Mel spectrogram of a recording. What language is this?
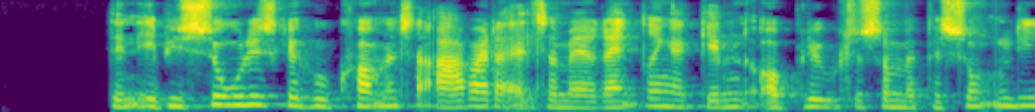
Danish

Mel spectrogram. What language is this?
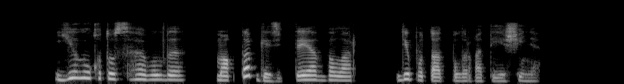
Bashkir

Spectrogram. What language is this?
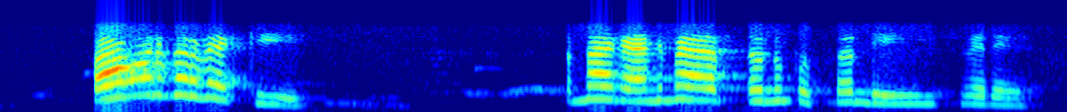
Punjabi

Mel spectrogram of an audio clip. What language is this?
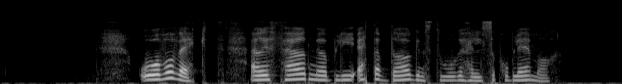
Norwegian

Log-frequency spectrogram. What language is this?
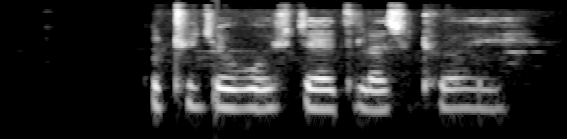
Lasi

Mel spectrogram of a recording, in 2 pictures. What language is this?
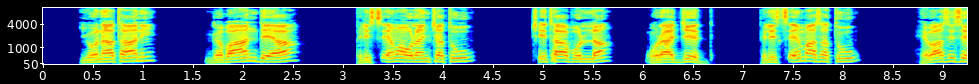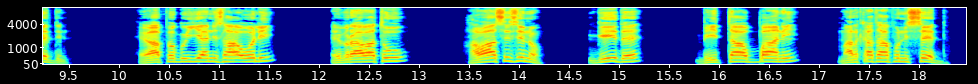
Dawro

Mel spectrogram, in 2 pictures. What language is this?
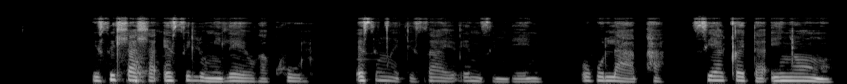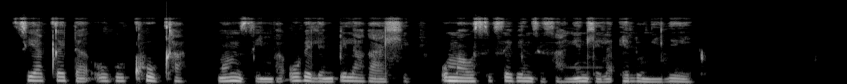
North Ndebele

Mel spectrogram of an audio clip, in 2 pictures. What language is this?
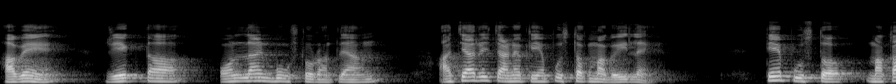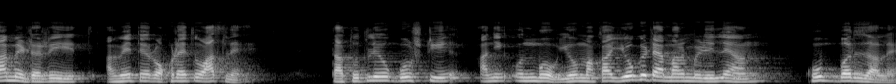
Konkani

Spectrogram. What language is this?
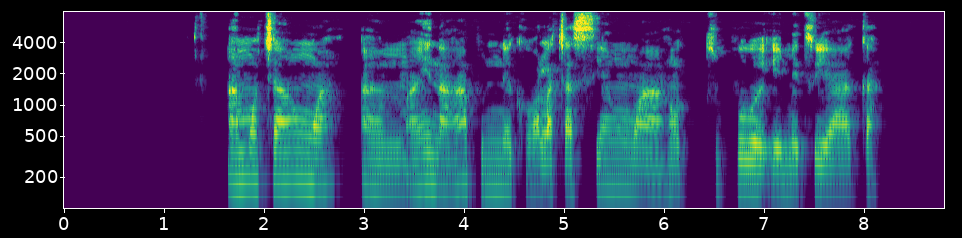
Igbo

